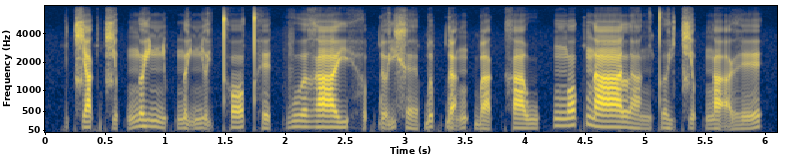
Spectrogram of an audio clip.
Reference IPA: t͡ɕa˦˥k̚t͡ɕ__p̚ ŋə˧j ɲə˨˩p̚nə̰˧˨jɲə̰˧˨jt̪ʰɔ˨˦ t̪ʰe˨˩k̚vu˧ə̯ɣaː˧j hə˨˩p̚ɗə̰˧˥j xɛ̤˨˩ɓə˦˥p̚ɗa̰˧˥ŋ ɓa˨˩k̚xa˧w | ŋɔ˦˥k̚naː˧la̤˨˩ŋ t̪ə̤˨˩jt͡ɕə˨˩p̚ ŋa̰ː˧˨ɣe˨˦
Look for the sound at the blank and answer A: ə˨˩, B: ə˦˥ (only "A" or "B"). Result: A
